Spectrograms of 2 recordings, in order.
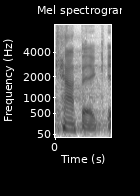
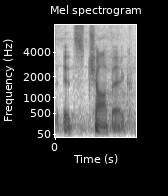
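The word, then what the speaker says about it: Čapek: It's called a charon. It's a diacritical mark that tells you to pronounce that first letter like the CH in chocolate. So it's not Capic, it's Chopek.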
